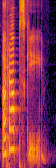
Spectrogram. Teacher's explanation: it's very common with these ski adjectival endings you're going to de-voice whatever comes before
